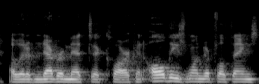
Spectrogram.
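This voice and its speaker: Speaking with a Canadian accent, a man has a medium pitch and a dark, mellow tone. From Quebec, Montreal. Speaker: television producer. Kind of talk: interview.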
